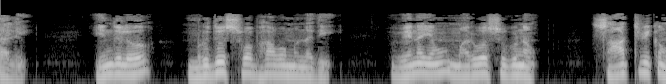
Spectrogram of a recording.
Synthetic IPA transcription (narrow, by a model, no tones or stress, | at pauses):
aːli | ind̪ulo̞ː | mɾud̪ʱusʋɐbʱaːʋɐmunːɐd̪i | ʋinɐjɐmːɐɾuosuɡuɳɐm | saːt̪ʰʋikɐm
